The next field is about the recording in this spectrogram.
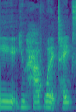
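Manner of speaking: usual speaking voice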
